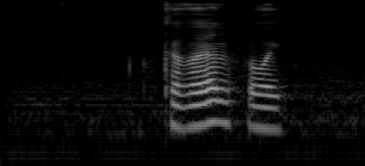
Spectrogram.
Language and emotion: Russian, neutral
